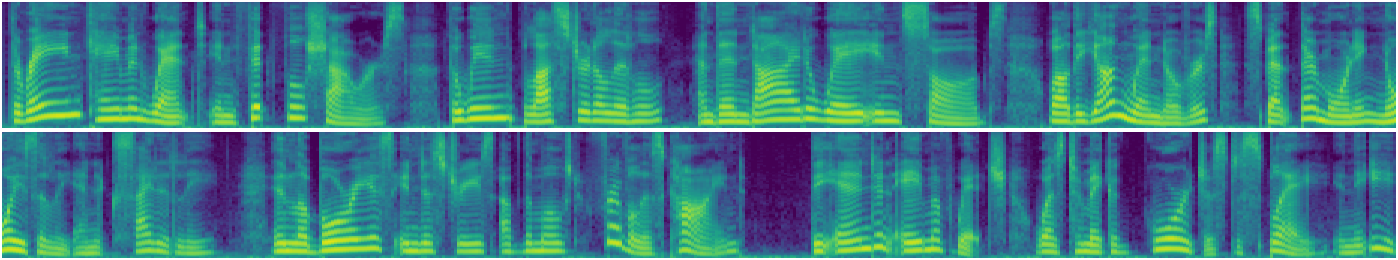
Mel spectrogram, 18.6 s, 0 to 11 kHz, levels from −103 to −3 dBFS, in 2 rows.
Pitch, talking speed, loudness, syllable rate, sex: 200 Hz, 170 wpm, -18 LUFS, 4.7 syllables/s, female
